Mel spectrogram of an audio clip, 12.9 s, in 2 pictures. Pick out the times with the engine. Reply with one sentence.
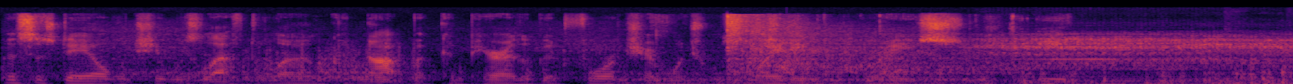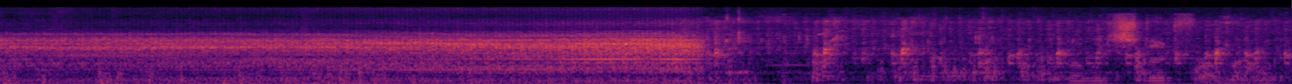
The engine can be heard from 4.8 to 12.8 s.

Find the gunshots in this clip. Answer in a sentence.
You can hear the gunshots from 3.2 to 5.2 s.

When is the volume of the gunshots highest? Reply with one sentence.
The loudest moment of the gunshots is at 4 seconds.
